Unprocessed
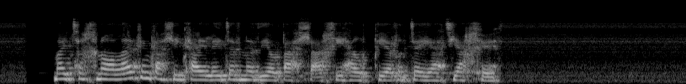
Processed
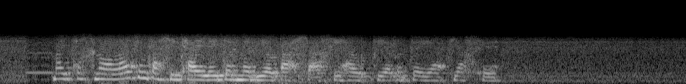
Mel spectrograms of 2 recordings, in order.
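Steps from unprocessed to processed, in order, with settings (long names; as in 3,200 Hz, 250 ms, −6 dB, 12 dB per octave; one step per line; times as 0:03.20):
linear delta modulator 16 kbit/s, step −30 dBFS
source passing by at 0:02.15, 8 m/s, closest 7.3 metres
level +6.5 dB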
